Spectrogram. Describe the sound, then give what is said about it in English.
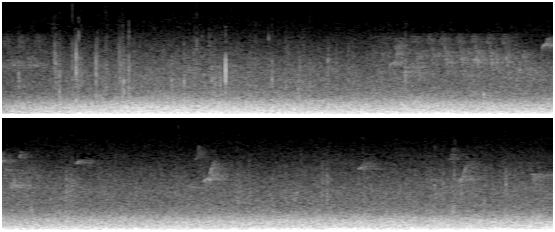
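A steady, dense rush of breeze moving through the trees on the Oregon coast, carrying fog so dense that moisture drips like light rain from the needles in soft scattered ticks. The wash holds an even loudness throughout, with no voices. Recorded by Gordon Hempton. “A breeze sweeps through the trees, carrying fog so dense, the moisture drips, rain-like, from the needles.”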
